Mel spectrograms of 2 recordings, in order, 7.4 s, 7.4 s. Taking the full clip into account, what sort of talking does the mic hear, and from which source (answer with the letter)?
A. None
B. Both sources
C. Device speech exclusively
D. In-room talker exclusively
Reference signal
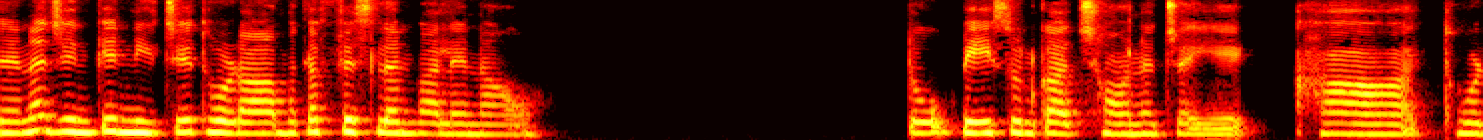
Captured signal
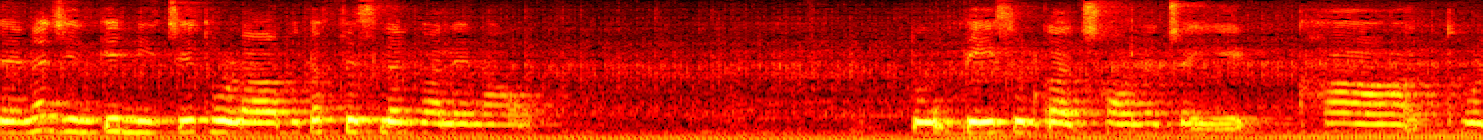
C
